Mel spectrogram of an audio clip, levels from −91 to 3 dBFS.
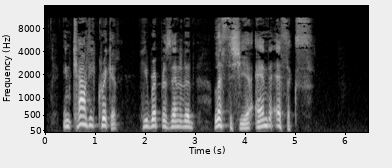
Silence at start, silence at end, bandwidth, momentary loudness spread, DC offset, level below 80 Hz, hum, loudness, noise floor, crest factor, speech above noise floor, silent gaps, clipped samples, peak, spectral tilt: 0.35 s; 1.15 s; 11.5 kHz; 15 LU; under 0.1%; -56 dBFS; none; -18 LUFS; -72 dBFS; 18 dB; 54 dB; none; under 0.1%; 0 dBFS; -5 dB/octave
